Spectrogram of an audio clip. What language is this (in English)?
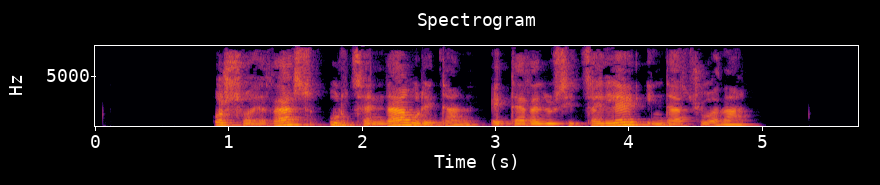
Basque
